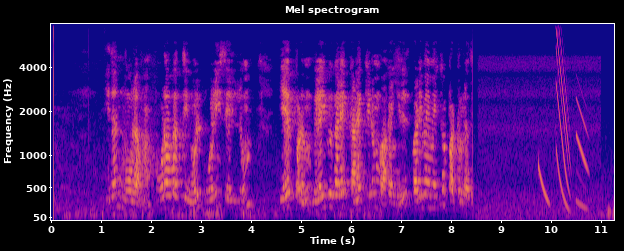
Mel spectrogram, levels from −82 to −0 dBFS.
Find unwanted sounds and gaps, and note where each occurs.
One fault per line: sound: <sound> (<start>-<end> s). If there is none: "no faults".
sound: chirp (9.7-10.8 s)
